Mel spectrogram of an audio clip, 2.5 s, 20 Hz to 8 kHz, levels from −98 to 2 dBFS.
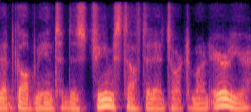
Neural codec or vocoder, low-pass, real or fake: codec, 24 kHz, 0.5 kbps, DualCodec; 7.2 kHz; fake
